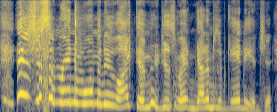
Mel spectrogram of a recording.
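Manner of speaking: high, loud, laughing delivery; real laughter in the voice; cracking up. Real, not acted. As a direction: blurt the punchline through laughter. Cracking up at own punchline.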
